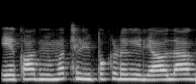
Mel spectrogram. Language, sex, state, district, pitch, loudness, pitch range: Marwari, male, Rajasthan, Churu, 235 Hz, -16 LUFS, 230-245 Hz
